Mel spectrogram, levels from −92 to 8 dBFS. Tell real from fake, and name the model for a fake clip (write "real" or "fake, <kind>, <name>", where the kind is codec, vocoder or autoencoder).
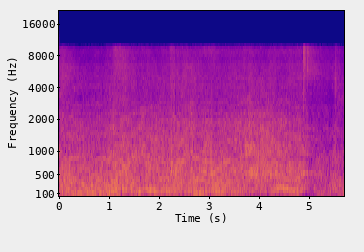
fake, codec, SNAC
